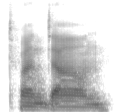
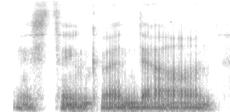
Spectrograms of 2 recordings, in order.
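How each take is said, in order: First: Said in the usual way. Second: This thing went down whispered low and slow; whispered aside. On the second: Shown as a demonstration. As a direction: mutter This thing went down under your breath, low and slow. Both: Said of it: "repeated under breath".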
